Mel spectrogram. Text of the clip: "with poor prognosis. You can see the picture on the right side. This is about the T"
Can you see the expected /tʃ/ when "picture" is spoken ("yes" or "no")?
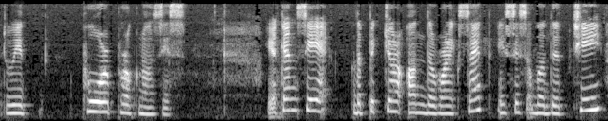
yes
